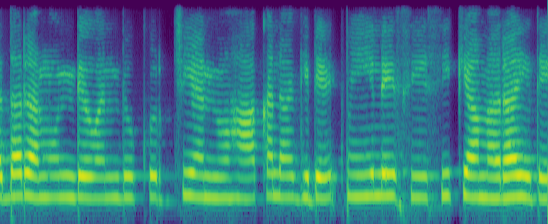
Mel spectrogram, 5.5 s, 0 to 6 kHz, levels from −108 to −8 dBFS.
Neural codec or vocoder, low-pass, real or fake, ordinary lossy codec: codec, 16 kHz, 1 kbps, X-Codec, HuBERT features, trained on general audio; 5.4 kHz; fake; none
